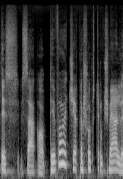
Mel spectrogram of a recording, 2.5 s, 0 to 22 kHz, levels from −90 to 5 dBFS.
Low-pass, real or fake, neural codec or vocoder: 19.8 kHz; fake; codec, 44.1 kHz, 2.6 kbps, DAC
